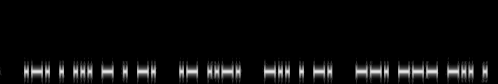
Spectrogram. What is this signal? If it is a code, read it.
Morse code, heard as a keyed tone, about 34 wpm, 600 Hz. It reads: RESTEN AF DEN GODE
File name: Ferie QRQ 34wpm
